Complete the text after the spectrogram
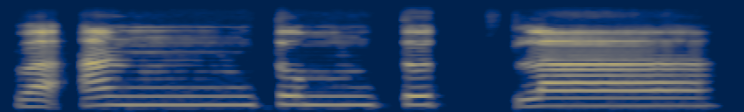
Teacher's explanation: Tutsla itu kalau di sifatnya huruf ta ada alhams ya. Tutsla ada nafas mengalir.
